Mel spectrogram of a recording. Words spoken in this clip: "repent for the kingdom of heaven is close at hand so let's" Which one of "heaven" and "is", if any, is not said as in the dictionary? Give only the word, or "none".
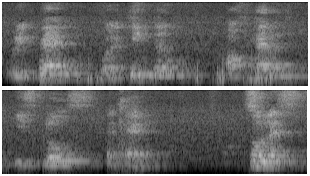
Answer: is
